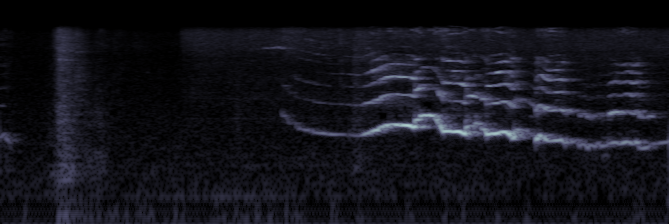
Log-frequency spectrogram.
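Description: An Italian Greyhound gives a long, wavering whine that rises and falls in pitch.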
